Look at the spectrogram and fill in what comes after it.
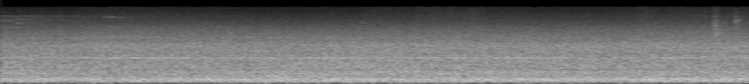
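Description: Steady running noise of a passenger train, heard from inside the carriage: an even rumble and hiss with no clear beats or changes.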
